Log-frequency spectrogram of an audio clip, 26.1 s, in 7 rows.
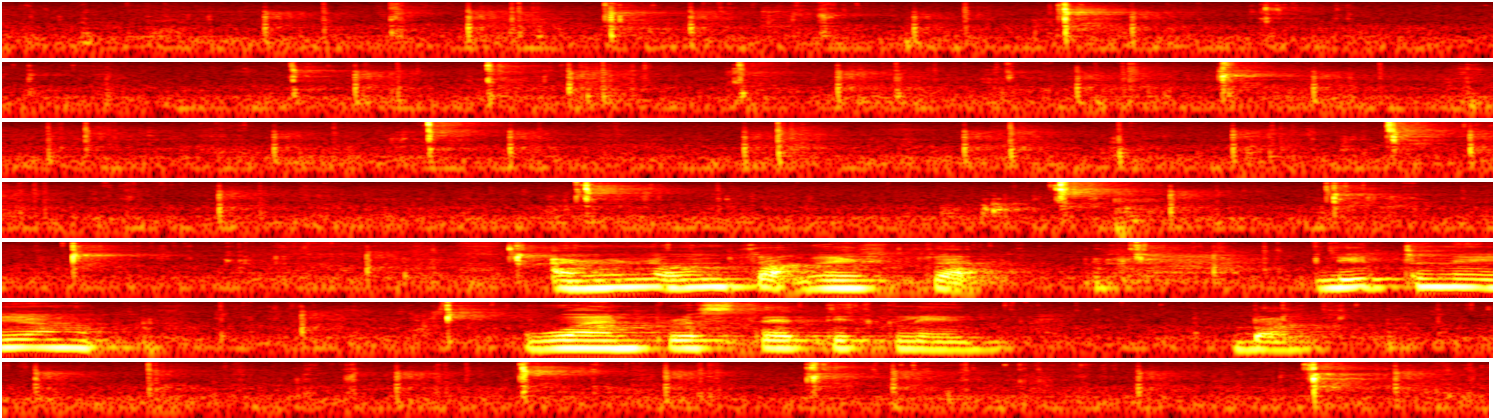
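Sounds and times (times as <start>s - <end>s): crunchy chewing: 0.0s - 16.4s, 21.2s - 26.0s
faint steady hum: 0.0s - 26.0s.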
